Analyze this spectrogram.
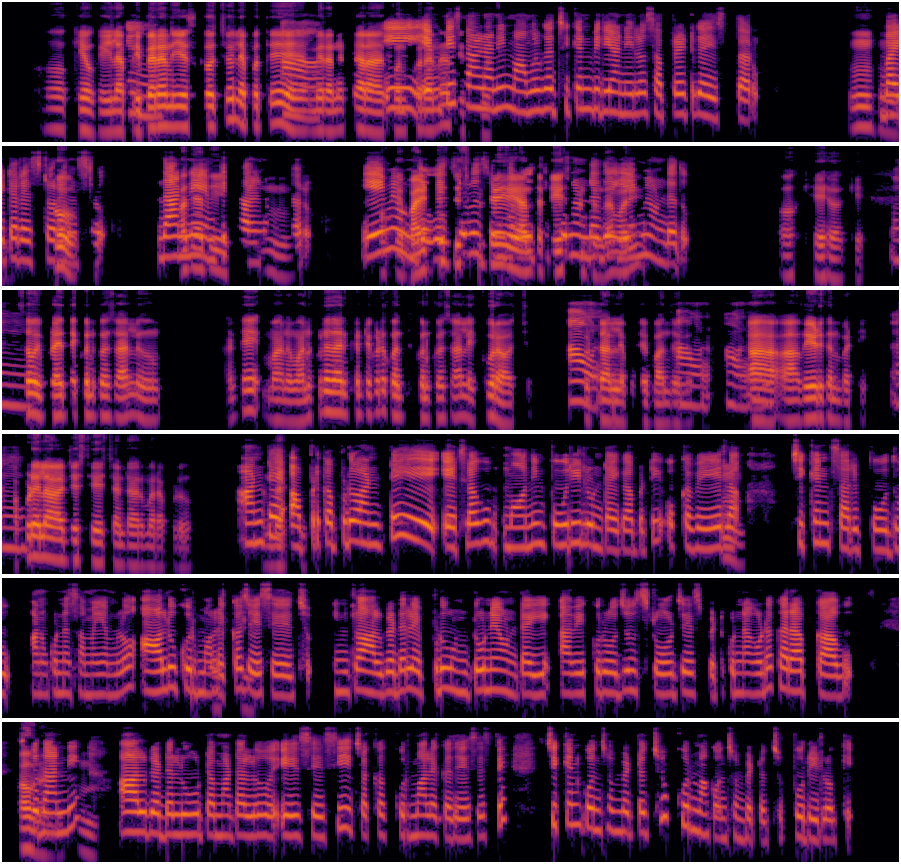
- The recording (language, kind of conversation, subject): Telugu, podcast, ఒక చిన్న బడ్జెట్‌లో పెద్ద విందు వంటకాలను ఎలా ప్రణాళిక చేస్తారు?
- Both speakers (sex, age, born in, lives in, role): female, 30-34, India, United States, guest; male, 35-39, India, India, host
- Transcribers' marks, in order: in English: "ఎంప్టి"; in English: "సపరేట్‌గా"; in English: "రెస్టారెంట్స్‌లో"; in English: "ఎంప్టి"; in English: "వెజిటబుల్స్"; in English: "టేస్ట్"; chuckle; in English: "సో"; in English: "అడ్జస్ట్"; in English: "మార్నింగ్"; in Hindi: "ఆలు కూర్మ"; in English: "స్టోర్"; in Hindi: "ఖరాబ్"; in English: "సో"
